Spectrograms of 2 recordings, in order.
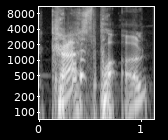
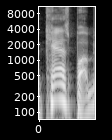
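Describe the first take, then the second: First: High, slow silly voice; exaggerated mimicry, pitched up; mocking imitation. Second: Said in the usual way. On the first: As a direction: drag out the garbled word incredulously. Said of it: "That motherfucker said". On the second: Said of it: "You mean podcast?".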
